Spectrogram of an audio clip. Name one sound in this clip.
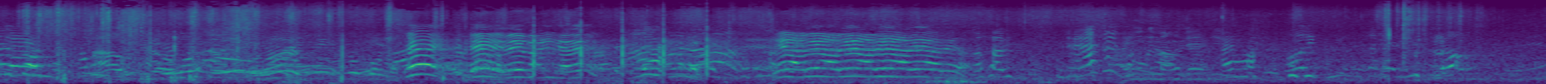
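Young people shout and call out to each other outdoors.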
